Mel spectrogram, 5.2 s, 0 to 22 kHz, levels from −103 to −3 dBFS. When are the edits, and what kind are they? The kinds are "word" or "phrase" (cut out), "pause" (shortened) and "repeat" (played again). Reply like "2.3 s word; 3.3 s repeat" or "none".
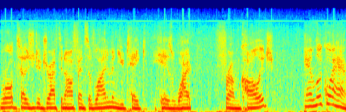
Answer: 2.8 s word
